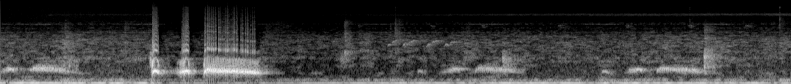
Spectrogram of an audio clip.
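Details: Spotted dove calling to bring in other doves: soft coos, a loud phrase of two hoots and a long coo, then a run of quieter mellow coos and faint chirps.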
